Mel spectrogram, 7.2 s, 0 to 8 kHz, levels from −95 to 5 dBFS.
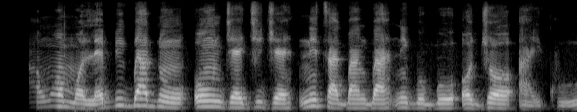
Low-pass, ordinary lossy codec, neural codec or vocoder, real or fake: none; none; none; real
